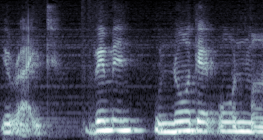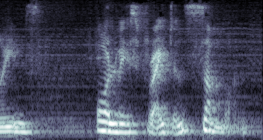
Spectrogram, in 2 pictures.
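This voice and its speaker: Mellow, slow, wise epic queen played by a woman. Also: mid-range voice, level tone. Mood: quietly sad. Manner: measured, reflective. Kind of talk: dramatic play reading, radio play. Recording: muffled recording with music behind.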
